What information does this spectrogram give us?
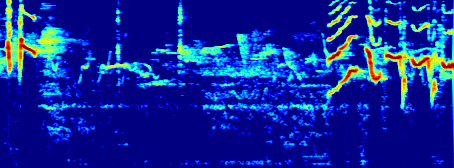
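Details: Oriental magpie-robin (kacer), a kept bird, in a fast gacor song. One sharp note opens, then comes a quiet stretch with faint thin whistles. The clip ends with a loud burst of rapid, rising and falling whistled phrases.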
